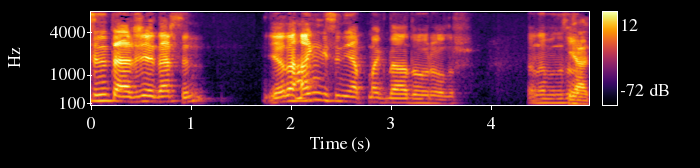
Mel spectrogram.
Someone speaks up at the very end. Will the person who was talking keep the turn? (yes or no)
no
